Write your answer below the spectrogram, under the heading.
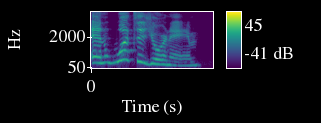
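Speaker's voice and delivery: loud, booming, swooping showman announcer voice. Retelling how he comes over to you and asks your name, loud booming voice. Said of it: "in like a loud booming voice".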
